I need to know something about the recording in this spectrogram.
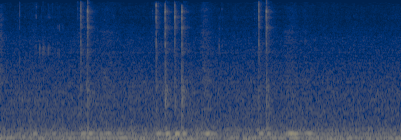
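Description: Computer mouse buttons clicking: a single click about a second in, a quick run of three soon after, then a double click, over a faint steady low hum.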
